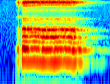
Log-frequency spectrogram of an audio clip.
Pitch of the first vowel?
high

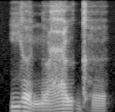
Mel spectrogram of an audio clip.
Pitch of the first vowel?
falling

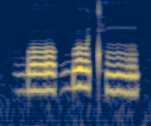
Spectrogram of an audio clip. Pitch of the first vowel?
low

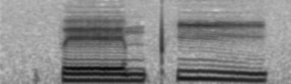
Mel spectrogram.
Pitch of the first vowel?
low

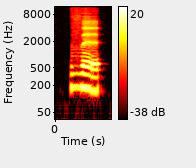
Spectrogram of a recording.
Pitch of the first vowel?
low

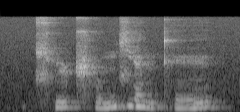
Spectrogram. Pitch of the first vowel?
rising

